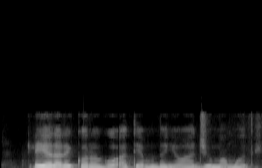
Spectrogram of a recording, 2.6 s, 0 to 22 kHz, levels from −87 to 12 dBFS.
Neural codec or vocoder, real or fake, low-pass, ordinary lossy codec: codec, 16 kHz, 0.9 kbps, LongCat-Audio-Codec; fake; 7.2 kHz; AAC, 48 kbps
